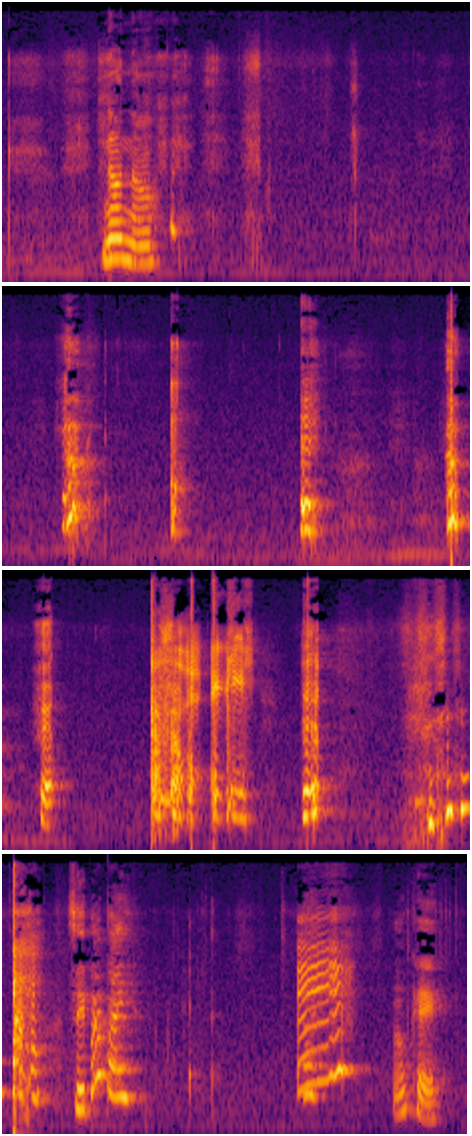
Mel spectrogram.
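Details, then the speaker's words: Young child with hiccups while laughing: repeated short, sharp hiccups mixed with babbling and laughter; hiccups. "Oh, now you got the hiccups. Oh, no. Now she's going to laugh and get stopped by your hiccups. How is that"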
